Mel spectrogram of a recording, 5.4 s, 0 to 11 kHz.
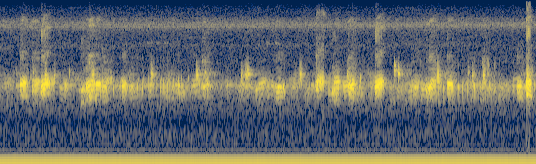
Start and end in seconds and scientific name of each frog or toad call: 0.0	5.3	Boana bischoffi
3.7	5.3	Sphaenorhynchus surdus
